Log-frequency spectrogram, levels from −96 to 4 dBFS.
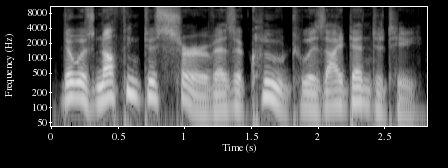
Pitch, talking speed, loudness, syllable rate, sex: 115 Hz, 235 wpm, -21 LUFS, 6.4 syllables/s, male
